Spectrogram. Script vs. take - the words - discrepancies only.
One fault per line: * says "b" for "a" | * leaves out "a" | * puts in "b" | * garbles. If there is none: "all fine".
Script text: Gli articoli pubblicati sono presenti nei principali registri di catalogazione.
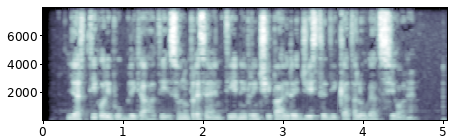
all fine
